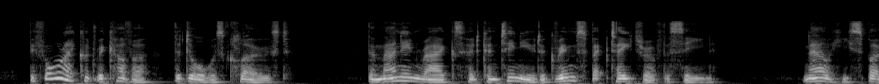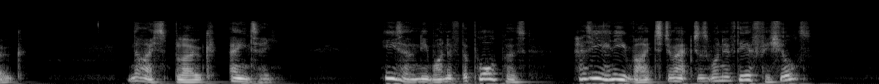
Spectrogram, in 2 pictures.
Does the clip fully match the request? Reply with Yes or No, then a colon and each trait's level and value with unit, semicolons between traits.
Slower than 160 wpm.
Yes: average, 150 wpm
